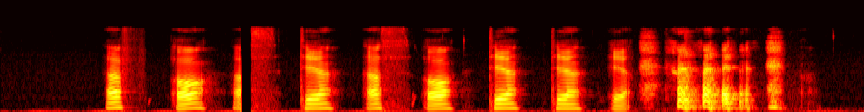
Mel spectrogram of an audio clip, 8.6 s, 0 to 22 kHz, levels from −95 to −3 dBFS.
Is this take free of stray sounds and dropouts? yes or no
no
